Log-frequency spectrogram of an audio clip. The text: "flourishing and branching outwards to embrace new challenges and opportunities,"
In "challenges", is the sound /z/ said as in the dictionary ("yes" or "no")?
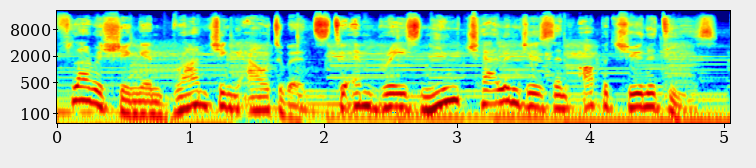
yes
